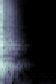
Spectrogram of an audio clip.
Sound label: HALAM KNOCKS; Best Service; World Colours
